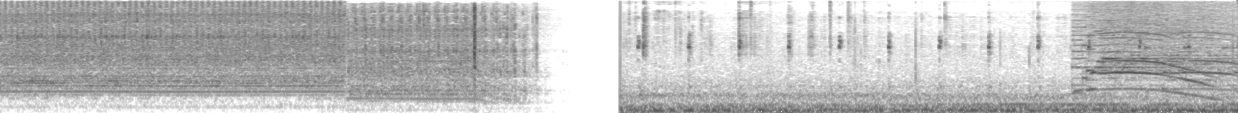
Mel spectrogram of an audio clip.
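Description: Vintage film-projector whirring sound effect under a countdown leader: a steady rattling hum whose pitch drops before it cuts out about four seconds in. After a brief silence, intro music with a heavy bass beat starts, with falling sweep tones near the end.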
